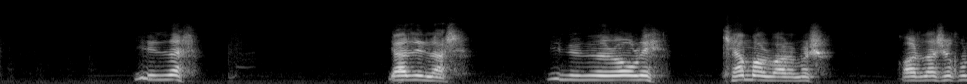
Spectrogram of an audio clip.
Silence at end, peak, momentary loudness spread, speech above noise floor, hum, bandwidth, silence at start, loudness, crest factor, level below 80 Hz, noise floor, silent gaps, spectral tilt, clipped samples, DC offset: 0 s; -2 dBFS; 15 LU; 46 dB; 50 Hz at -60 dBFS; 6.8 kHz; 1.35 s; -16 LUFS; 16 dB; -62 dBFS; -61 dBFS; none; -5.5 dB/octave; under 0.1%; under 0.1%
